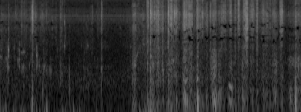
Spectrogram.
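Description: A dog foraging for meat scraps on crusted snow: irregular soft crunching and rustling, with a short lull about two seconds in and denser, louder crunching in the second half.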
